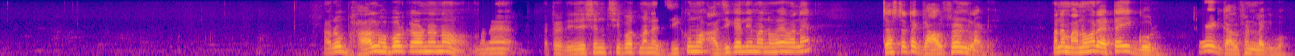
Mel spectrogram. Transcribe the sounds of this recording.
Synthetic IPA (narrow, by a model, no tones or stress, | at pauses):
aɹubʱalɦɔbɔɹkaɹɔnɛnɔmanɛ | ɛtaɹilesɔnsipɔtmanɛzikʊnʊʔazikalimanuɦɛmanɛ | z̥astɛtaɡalpʰɹɛɳɖla̰ɡɛ̰ | manɛmanuɦɔɹɛtajɡol | xejɡalpʰɹɛnɖlaɡibɔ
